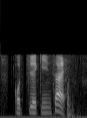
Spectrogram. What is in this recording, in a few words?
"kinsai", HIROSHIMA ben; きんさい きなさい 親しい人に使用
